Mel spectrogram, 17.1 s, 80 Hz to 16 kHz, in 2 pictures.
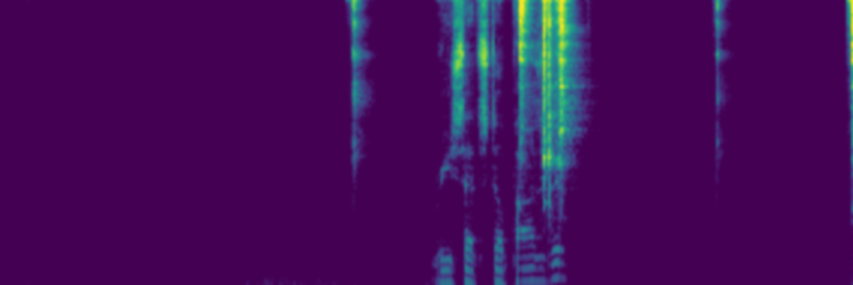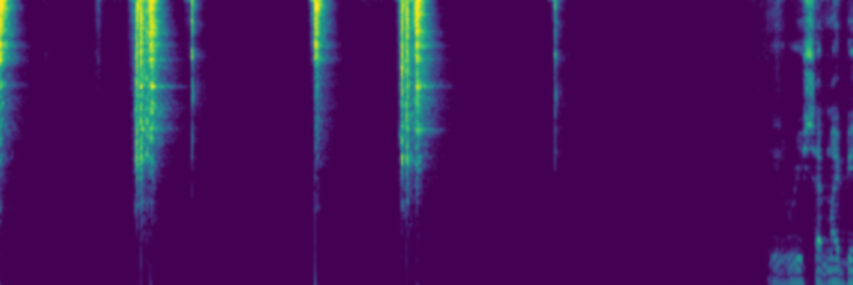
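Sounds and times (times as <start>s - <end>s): pistol trigger clicks: 9.8s - 10.6s, 12.5s - 13.0s.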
